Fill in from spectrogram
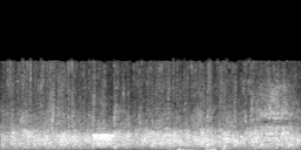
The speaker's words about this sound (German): Einen kleinen Applaus bitte.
